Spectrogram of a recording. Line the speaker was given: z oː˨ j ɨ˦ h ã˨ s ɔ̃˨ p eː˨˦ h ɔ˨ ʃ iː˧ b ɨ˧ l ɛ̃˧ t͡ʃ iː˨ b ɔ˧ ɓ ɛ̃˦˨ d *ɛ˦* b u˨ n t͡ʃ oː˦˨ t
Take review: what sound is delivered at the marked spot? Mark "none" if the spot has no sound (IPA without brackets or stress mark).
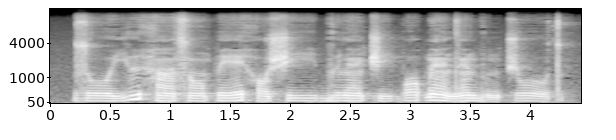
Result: ɛ̃˦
